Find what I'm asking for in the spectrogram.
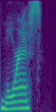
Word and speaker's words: Maurice: I will say that Morris is spelled like Maurice. That's how I would say it. But in interviews with Dan Aykroyd and his dad, they say it is Morris.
